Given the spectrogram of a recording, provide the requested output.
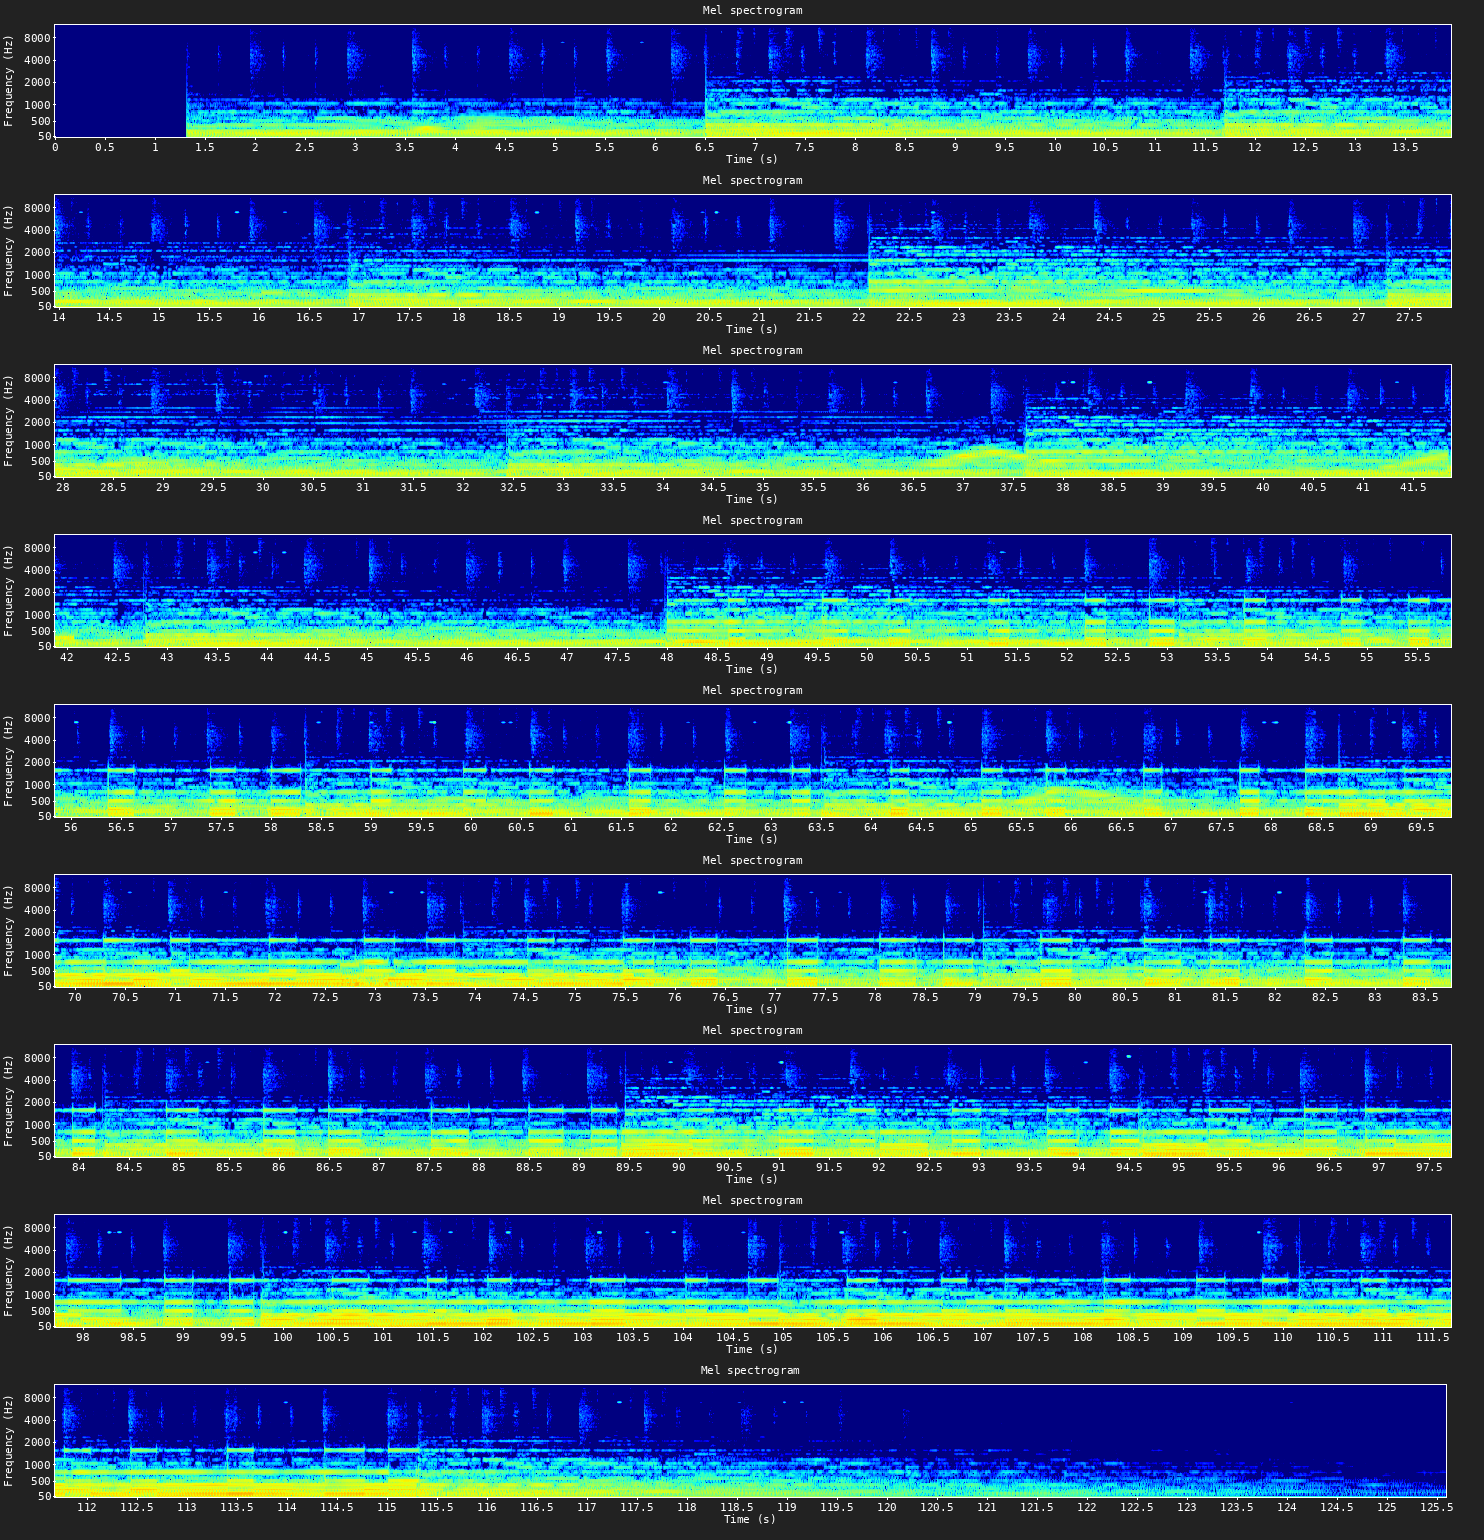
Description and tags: Experimental sequencer music
Ambient sequencer loop cosmic e music.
